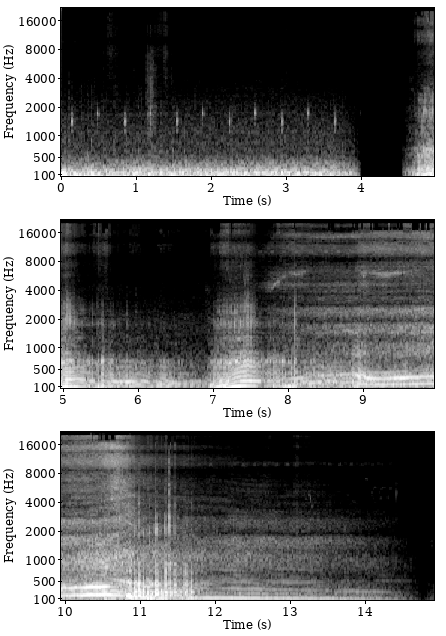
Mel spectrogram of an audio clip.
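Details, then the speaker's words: Hyundai Elantra N pulling hard on the highway to pass: rapid rattling flutter about three beats a second over the engine; a torn splash shield with missing push rivets flapping in the airflow, not engine damage. "You guys heard that noise. I mean, that's super scary to hear when you're on the highway doing a, you know, a pull to pass a car."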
